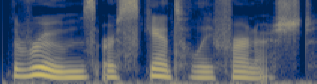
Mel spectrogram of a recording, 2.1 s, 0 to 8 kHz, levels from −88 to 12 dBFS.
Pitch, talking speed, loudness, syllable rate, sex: 180 Hz, 140 wpm, -18 LUFS, 5.1 syllables/s, female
